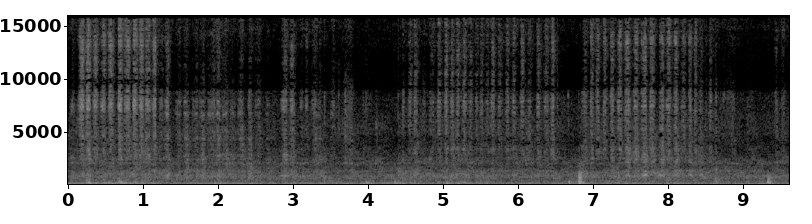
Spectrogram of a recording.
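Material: Paper.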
